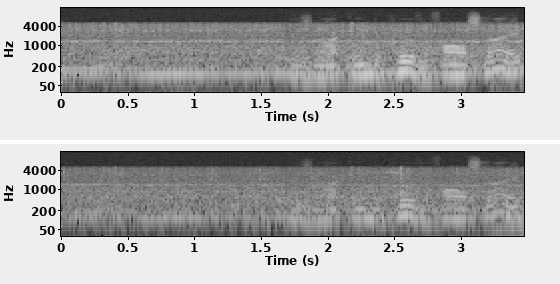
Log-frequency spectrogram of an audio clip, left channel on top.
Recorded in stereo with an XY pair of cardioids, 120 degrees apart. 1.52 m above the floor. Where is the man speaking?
40° left, 1.0 m.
